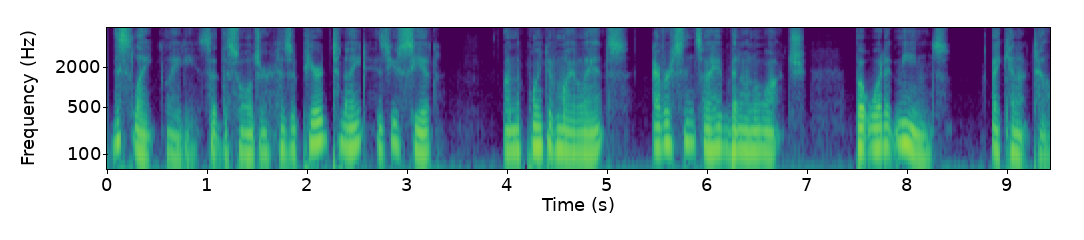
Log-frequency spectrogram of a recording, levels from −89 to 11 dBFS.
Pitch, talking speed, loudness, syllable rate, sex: 115 Hz, 215 wpm, -20 LUFS, 5.7 syllables/s, male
